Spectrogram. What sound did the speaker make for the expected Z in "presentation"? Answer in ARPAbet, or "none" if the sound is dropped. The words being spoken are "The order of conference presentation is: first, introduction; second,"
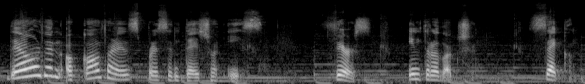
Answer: S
